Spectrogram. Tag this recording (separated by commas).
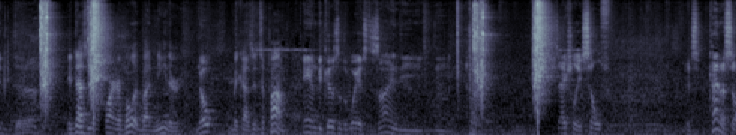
inside a small room, Speech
